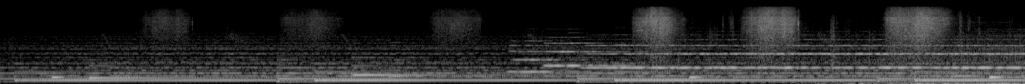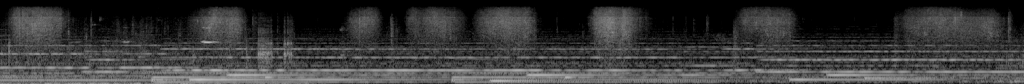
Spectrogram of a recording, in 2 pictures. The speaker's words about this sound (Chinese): 你都这么大岁数，你还扫什么院子呀？ 年轻人有年轻人的事儿，我这么大岁数了，活动活动对筋骨有好处。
